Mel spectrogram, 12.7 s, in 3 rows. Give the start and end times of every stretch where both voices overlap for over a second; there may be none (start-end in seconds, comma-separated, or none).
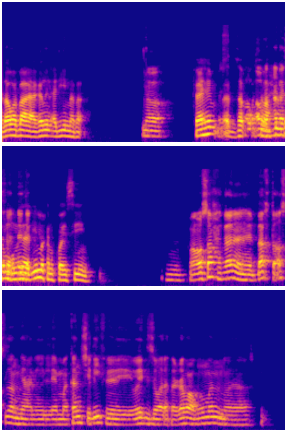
3.2-5.0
